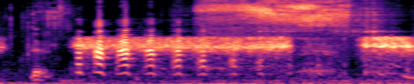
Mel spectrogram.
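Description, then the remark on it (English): A voice imitates spraying black spray paint, making a long, bright hissing rush with a fluttery texture, then a second shorter hiss after a brief break. “Some people do spray paint, and then they also make the sound while spray painting.”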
